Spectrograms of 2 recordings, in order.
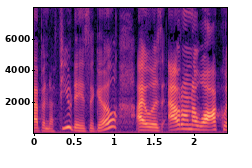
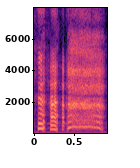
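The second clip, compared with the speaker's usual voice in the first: sheepish laugh; 11 semitones higher, 4 dB louder than usual. Real, not acted. Laughing at her own admission.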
